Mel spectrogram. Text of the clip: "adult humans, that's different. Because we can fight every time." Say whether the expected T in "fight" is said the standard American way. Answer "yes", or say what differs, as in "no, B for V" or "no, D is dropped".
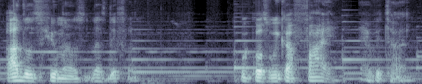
no, T is dropped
